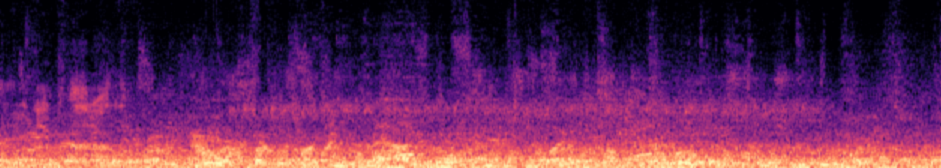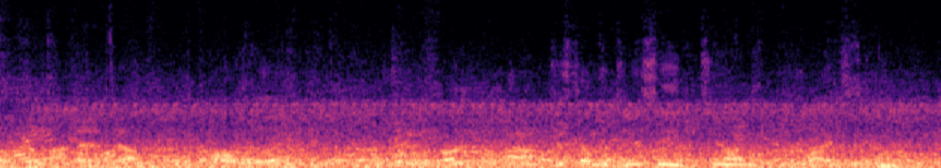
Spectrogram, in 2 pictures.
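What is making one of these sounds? Many people chatter at once in the background.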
